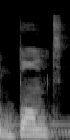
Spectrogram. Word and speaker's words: bomb: They bombed the place. So it is bomb and comb. The B is silent.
